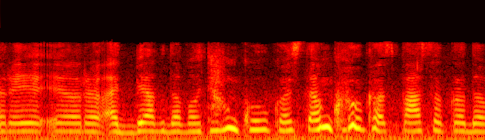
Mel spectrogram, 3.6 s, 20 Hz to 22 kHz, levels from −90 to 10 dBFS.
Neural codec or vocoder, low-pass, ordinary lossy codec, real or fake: none; 7.2 kHz; AAC, 32 kbps; real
